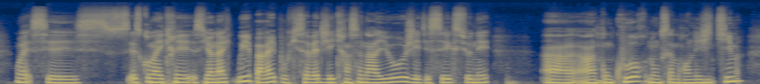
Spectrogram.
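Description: Over noticeable background noise, a woman talks fairly quickly with a fairly low pitch and fairly even intonation. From Burgundy, France (village near Dijon). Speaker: screenwriter. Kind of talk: casual chat.

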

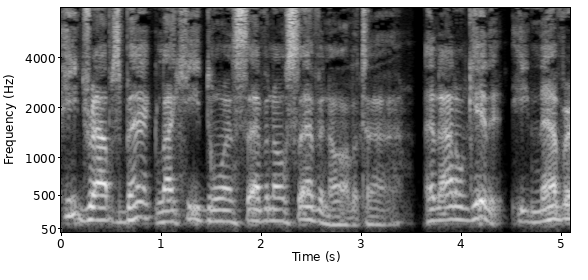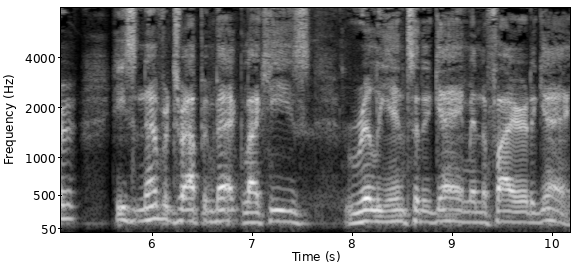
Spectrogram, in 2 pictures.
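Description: With an American accent, a man speaks at a fairly slow pace in a fairly high pitch, using lively intonation and some vocal fry. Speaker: sports talk co-host. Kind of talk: casual sports talk. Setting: studio.

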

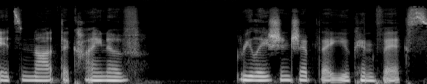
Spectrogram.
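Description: A woman's medium-pitched voice comes through on a very clean recording with a silent background. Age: 30s. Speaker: former competition climber. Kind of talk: casual interview.

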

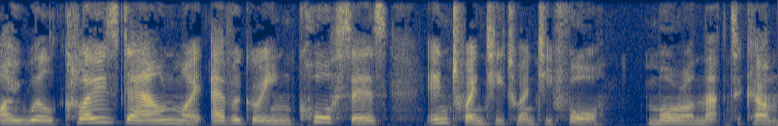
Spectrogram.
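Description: With an unremarkable speaking voice, a woman at a medium pitch talks at a moderate pace with ordinary pitch variation, the sound dry and close with no echo on a very clean recording with a silent background. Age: 40s. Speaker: podcast host and author. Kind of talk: solo monologue. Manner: scripted reading.

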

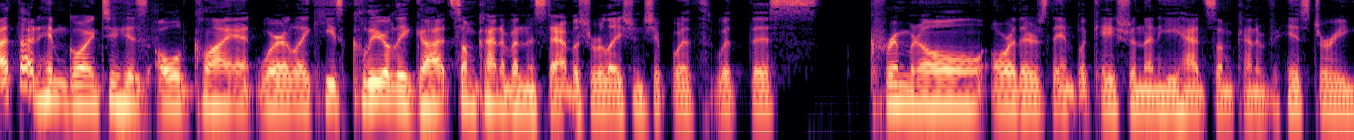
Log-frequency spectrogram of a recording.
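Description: A man with an American accent speaks in a plain, everyday voice at medium pitch and a moderate pace, with fairly even intonation and hardly any pauses, the sound dry and close with no echo on a very clean recording with a silent background. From Florida. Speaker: movie podcast co-host. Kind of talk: casual chat.

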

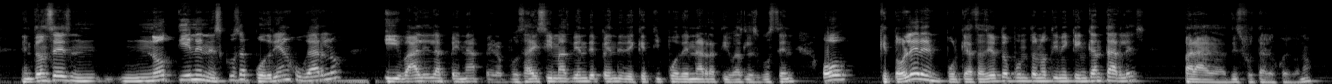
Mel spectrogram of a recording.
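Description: A man talks in a normal speaking voice at a fairly high pitch. His intonation is lively and his pace moderate. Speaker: gaming podcast co-host, engineer. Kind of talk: casual chat.

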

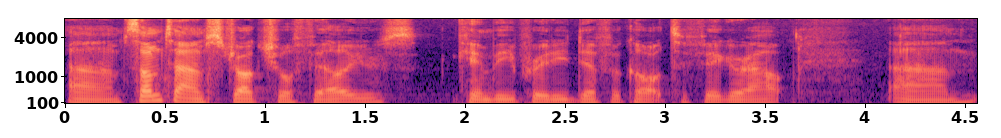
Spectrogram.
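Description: Over a silent background on a very clean recording, an unremarkable speaking voice moves at a fairly quick pace with fairly even intonation. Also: man. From US South, eastern North Carolina. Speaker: professor of aviation safety and accident investigation. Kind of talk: interview.

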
